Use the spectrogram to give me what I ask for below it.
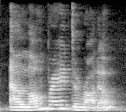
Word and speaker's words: El Hombre Dorado: So it is originally known as El Hombre Dorado.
